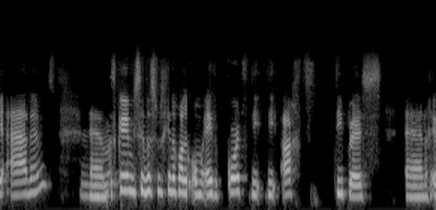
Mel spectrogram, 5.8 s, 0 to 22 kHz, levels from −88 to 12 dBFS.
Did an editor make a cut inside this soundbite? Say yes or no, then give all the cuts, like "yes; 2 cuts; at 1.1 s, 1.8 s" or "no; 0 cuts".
yes; 2 cuts; at 2.5 s, 3.5 s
